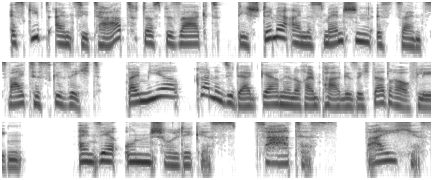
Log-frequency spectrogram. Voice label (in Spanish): Femenino; Sonoarte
